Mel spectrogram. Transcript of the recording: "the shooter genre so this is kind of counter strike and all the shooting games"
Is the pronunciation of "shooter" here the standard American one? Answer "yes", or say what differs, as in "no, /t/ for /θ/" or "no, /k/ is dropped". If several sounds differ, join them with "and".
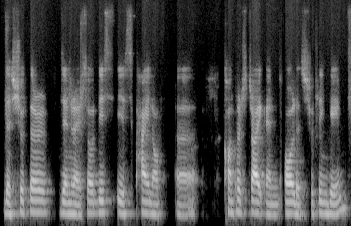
yes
